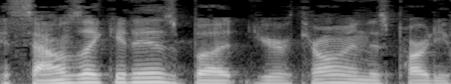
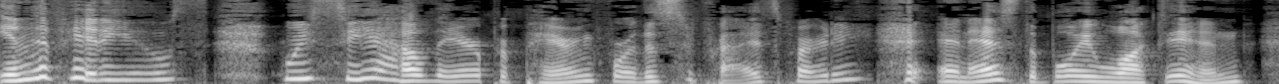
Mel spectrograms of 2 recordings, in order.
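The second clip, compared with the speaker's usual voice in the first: mock very high, raised, furious enraged woman's voice; 9 semitones higher, 6 dB louder than usual. Reading a complaining mother's statement aloud, as a mock-enraged mother. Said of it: "I'm going to read this like an enraged".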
